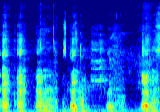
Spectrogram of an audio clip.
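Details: Pig in a backyard pen in the Philippines, a future breeding sow, giving short rough grunts in quick bursts about every half second, with a brief pause and some faint background sounds.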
